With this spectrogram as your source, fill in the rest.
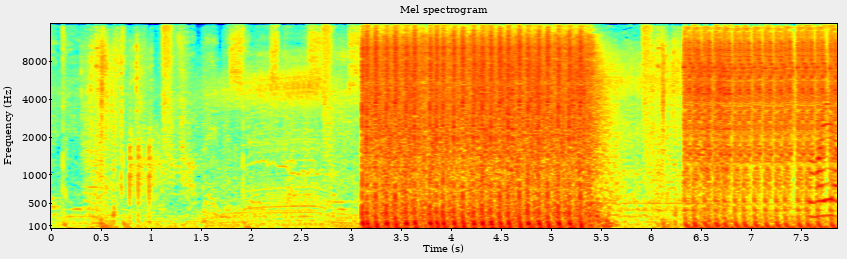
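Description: Bursts of automatic gunfire from the mobile shooter game PUBG Mobile, fired at a buggy's tyres: loud, dense rapid volleys that start suddenly, pause briefly, then resume, over a lower-level game soundscape.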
